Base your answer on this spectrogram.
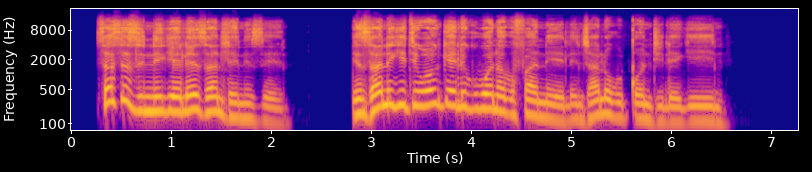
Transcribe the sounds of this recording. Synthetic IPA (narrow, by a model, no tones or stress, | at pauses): sesiziniɣɛlɛːzand͡ɮʱenizeːnu | ɛnd͡zʱaniɣitʰiwɔŋkʼɛliɣuβɔnaɣufanɛlɛnd͡ʒʱalɔɣuǃondʱilɛɣiːnɛ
